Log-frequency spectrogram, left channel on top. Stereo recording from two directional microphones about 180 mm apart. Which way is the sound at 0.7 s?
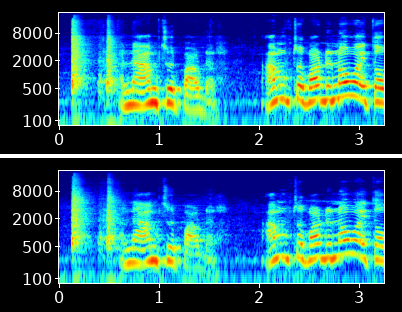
50° left (ahead or behind).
